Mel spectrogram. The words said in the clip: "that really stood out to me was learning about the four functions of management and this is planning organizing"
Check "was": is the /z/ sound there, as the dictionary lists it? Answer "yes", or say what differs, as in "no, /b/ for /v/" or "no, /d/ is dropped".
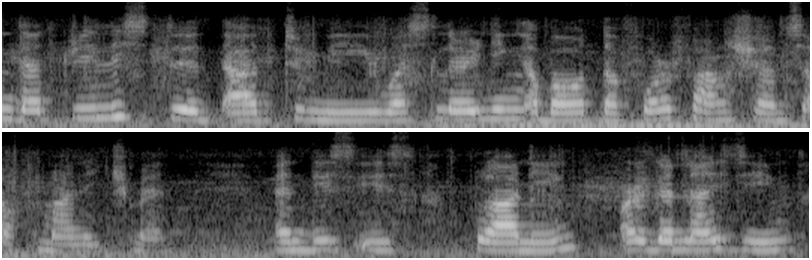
no, /s/ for /z/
